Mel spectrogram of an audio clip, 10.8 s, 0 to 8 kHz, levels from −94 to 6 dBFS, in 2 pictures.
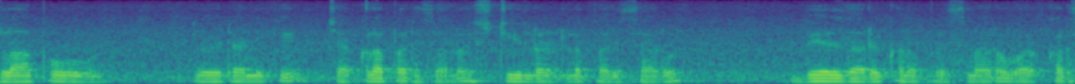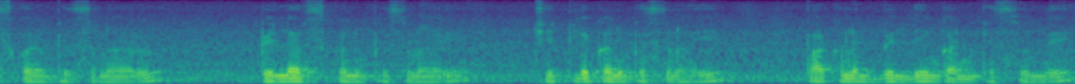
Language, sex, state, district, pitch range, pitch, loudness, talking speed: Telugu, male, Andhra Pradesh, Visakhapatnam, 105-110 Hz, 105 Hz, -21 LUFS, 110 wpm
